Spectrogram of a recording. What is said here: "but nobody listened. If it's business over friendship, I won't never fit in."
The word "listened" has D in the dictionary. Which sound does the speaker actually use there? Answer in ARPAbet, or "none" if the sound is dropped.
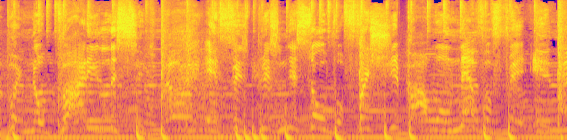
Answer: none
